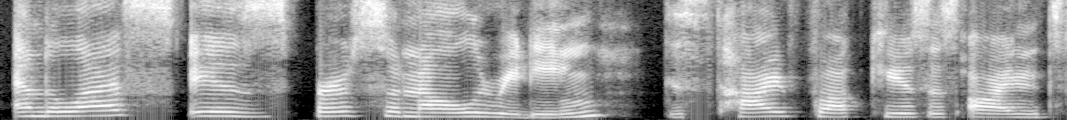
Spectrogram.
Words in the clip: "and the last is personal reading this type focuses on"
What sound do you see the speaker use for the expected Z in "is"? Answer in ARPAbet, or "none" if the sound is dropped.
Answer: Z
